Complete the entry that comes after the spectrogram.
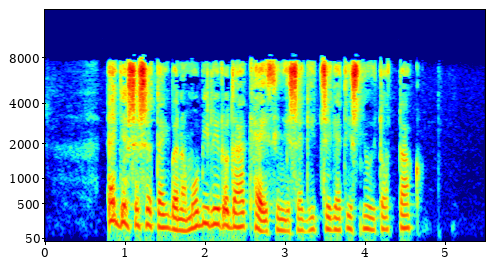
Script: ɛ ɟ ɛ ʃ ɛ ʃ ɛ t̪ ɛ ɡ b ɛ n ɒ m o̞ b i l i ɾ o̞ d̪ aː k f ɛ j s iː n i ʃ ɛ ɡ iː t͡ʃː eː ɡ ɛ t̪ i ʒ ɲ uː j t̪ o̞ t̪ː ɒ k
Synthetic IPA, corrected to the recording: ɛ ɟː ɛ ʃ ɛ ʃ ɛ t̪ ɛ ɡ b ɛ n ɒ m o̞ b i l i ɾ o̞ d̪ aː k h ɛ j s iː n i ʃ ɛ ɡ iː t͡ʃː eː ɡ ɛ t̪ i ʃ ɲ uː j t̪ o̞ t̪ː ɒ k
